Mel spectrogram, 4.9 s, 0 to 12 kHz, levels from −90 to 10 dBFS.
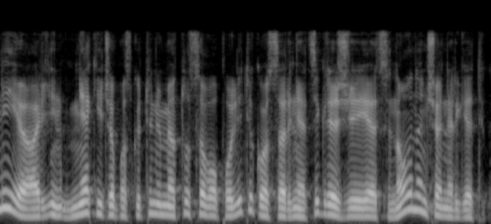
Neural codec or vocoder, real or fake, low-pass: codec, 16 kHz, 4.8 kbps, FACodec; fake; 7.2 kHz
